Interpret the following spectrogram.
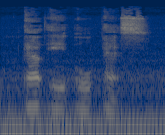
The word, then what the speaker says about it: Laos: the spelling is hello l-a-o-s which implies Laos but most ties and most are lotions they just call it Lao there's no s so maybe it's just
